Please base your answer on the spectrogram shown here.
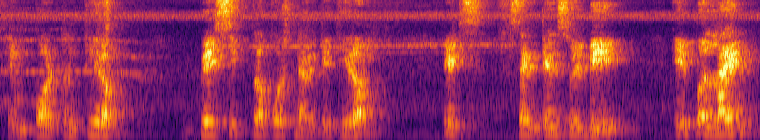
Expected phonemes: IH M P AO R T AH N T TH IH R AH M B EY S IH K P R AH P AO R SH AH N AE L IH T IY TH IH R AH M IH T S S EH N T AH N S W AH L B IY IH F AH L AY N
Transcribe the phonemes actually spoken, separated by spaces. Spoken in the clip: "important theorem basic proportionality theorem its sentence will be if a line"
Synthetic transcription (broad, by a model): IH M P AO R T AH N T T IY R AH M B EY S IH K P R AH P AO R S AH N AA L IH T IY T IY R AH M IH T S S EH N T AH N S W AH L B IY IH P AH L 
